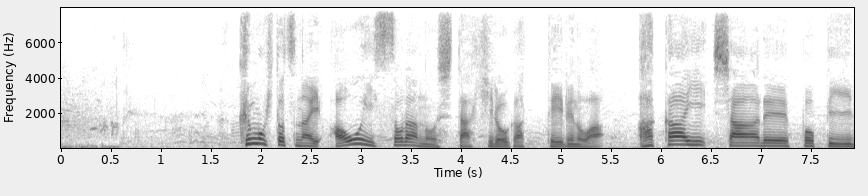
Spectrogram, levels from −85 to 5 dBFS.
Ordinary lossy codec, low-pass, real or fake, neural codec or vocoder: none; none; real; none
